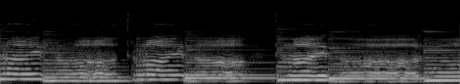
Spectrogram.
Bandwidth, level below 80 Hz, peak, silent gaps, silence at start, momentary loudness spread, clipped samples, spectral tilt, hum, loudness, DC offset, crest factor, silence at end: 12 kHz; -68 dBFS; -14 dBFS; none; 0 s; 6 LU; under 0.1%; -8 dB/octave; none; -28 LUFS; under 0.1%; 12 dB; 0 s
